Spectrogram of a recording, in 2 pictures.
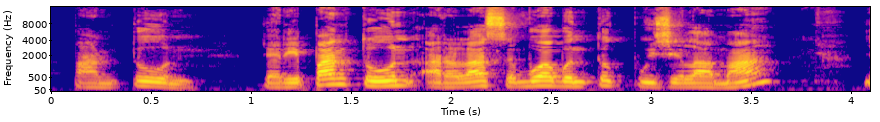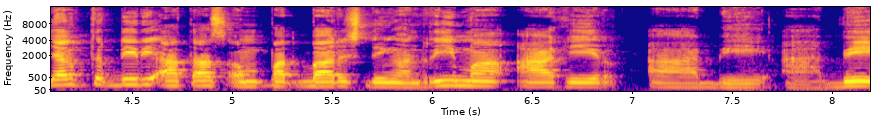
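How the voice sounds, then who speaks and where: A teacher reading out quiz questions and answer choices one by one, then explaining each answer, often tagging "ya" after it. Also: mid-range voice. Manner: slow, deliberate reading of answer options, tag "ya" after answers.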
